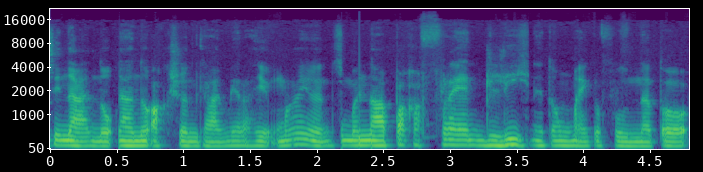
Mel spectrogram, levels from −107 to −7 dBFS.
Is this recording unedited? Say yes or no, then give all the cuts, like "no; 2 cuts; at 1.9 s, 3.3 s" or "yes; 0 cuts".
no; 1 cut; at 2.3 s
